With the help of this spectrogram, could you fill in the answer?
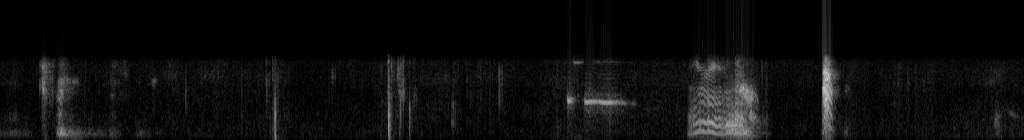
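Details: Husky puppies in a quiet room: scattered short squeaks and clicks, a thin steady whine, then a longer wavering whimper and a sharp yelp, with silence between.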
